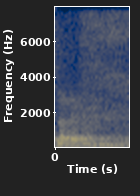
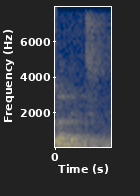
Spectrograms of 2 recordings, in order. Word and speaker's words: LaTeX: El caso es que esa X, que parece una X, al final no es una X, sino que es una chi griega, y se pronuncia J. Así que, en conclusión, es LaTeX, no es LaTeX.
